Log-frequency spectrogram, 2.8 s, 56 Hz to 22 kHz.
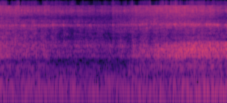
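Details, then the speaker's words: Detroit Diesel 6V53 two-stroke in an American LaFrance 700 Series fire engine, after tuning, servicing and new fuel lines, started on the button: deep, steady diesel drone with an even low beat, no knocks or misses; healthy normal idle. "Gotta love that sound. Good old Detroit. 6V53."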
